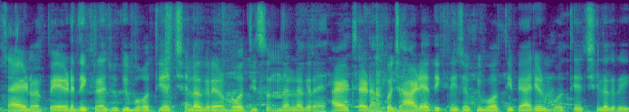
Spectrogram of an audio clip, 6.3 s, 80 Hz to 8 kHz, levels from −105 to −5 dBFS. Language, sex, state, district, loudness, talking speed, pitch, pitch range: Hindi, male, Maharashtra, Solapur, -21 LUFS, 335 wpm, 120 Hz, 120-125 Hz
